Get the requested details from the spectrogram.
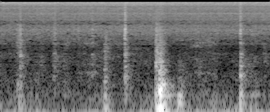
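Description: Water drips and splashes as wet yarn is lifted from a pot.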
